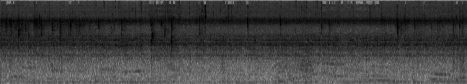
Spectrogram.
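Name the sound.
cabbage pakoras being dropped into hot frying oil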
